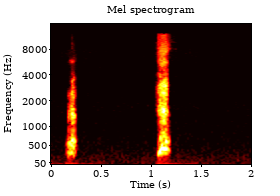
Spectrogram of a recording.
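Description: A person's voice in two brief bursts about a second apart, with dead silence between them, as on a noise-gated video call.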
